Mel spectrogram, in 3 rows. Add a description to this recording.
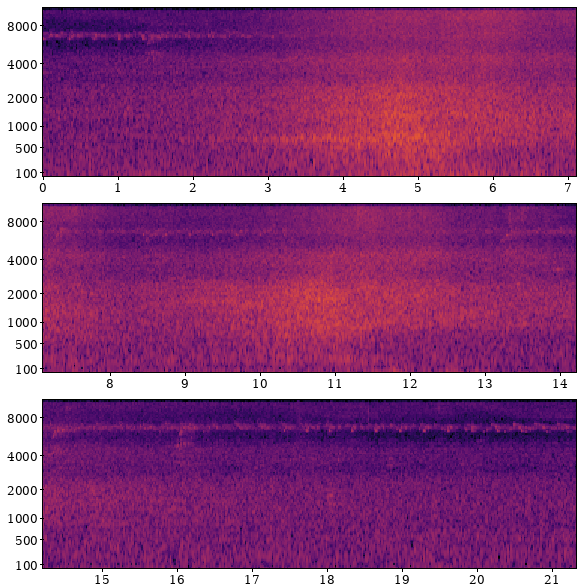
At the roadside, Traffic Sound, Sound of the waves, The sound of a train traveling through, Very hot weather, Frogs sound, Birdsong, Under the tree, Sony PCM D50+ Soundman OKM II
